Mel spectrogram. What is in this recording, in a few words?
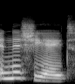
"initiate", female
